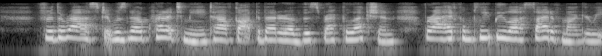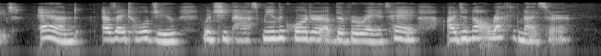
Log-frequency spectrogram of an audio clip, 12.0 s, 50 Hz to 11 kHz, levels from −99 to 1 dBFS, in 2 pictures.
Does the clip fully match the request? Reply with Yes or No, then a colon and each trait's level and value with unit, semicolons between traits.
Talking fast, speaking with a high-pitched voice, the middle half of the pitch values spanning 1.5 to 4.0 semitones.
Yes: fast, 225 wpm; very high, 255 Hz; average, 3.3 semitones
